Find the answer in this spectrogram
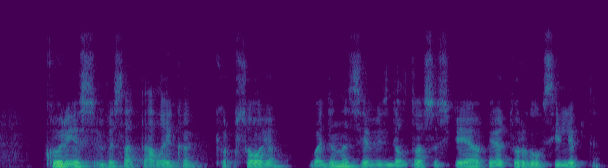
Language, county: Lithuanian, Šiauliai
